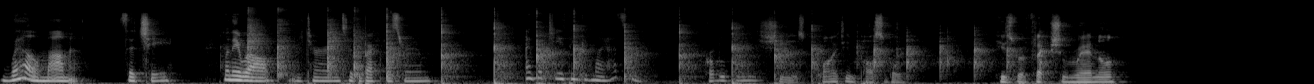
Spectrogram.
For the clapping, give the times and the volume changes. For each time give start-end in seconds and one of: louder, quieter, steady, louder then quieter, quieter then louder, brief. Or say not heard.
2.2-10.5 quieter.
